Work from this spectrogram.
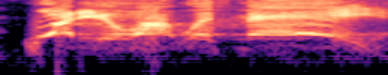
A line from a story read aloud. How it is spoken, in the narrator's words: he screams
